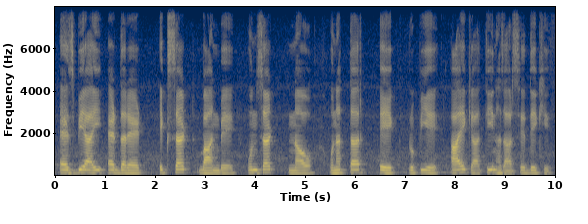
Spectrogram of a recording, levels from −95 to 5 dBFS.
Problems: constant background noise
